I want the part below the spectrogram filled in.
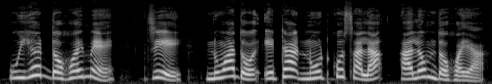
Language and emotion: Santali, neutral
